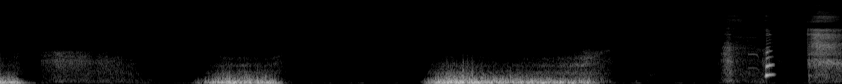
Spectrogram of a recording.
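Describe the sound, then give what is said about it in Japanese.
Soft, breathy exhales gently blown into a listener's ear during a class, in several gentle puffs, with two longer sighing breaths, separated by pauses, followed by a couple of faint airy whispers near the end; no speech. “吐息、優しく吹きかけただけで背筋がピンってなってる。”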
